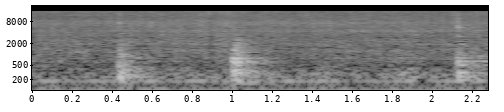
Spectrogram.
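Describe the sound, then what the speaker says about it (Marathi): Egg biryani masala with garlic and ginger frying in a pan, a steady close sizzle with three soft scraping stirs of a spoon spaced through it, no voices. "हे चांगलं असं नरम होईपर्यंत परतत राहायचं आहे आपल्याला मिश्रण"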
